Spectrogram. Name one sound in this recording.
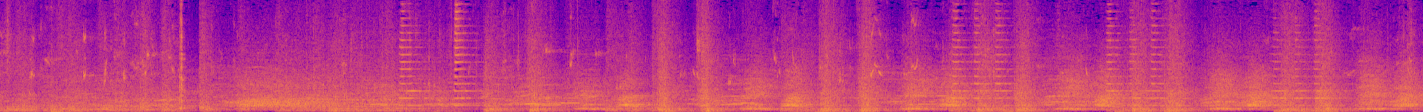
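A large indoor crowd cheers and murmurs, echoing through a big hall.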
